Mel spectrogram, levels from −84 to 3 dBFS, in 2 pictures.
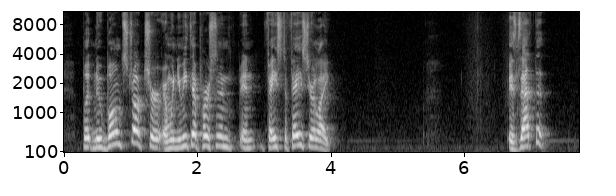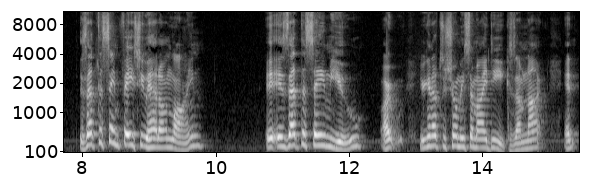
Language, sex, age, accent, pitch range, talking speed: English, male, 40-59, American, 150-220 Hz, 175 wpm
